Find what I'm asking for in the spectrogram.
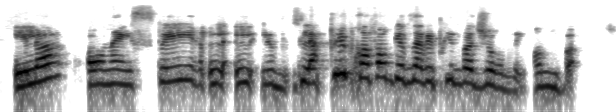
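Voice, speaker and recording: Lively intonation from a woman at a fairly slow pace, the sound dry and close with no echo. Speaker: workshop instructor, stage host. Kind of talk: workshop talk; guided breathing exercise. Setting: video call. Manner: hesitant, many fillers.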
